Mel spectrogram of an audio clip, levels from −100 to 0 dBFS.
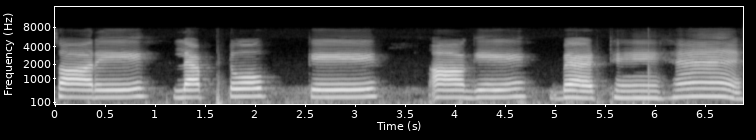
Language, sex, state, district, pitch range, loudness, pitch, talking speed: Hindi, female, Punjab, Fazilka, 240-260 Hz, -14 LUFS, 245 Hz, 50 wpm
